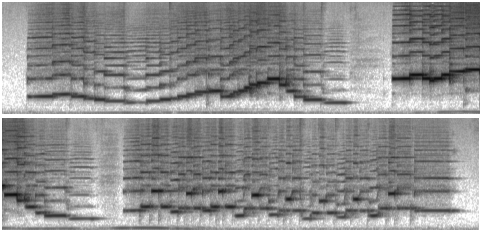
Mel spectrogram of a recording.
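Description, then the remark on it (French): A solo flute, its headjoint cork set in the optimal position, plays three flowing melodic phrases, clear, with swooping runs and brief pauses between them and no voices. “Donc je vous fais entendre tout d'abord cette flûte avec la position du bouchon optimale.”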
